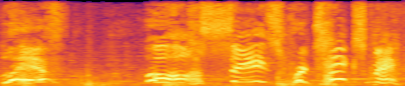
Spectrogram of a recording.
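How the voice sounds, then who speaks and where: An actor playing a pompous, cowardly thane in a video game, blustering and shrill in a melodramatic way. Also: male voice, sing-song, very slow, over music, heavily acted. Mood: terrified pleading. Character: pompous, cowardly male thane who bullies then panics. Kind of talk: video game character acting.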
